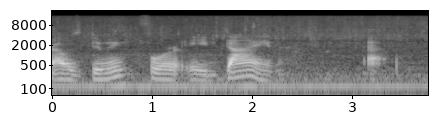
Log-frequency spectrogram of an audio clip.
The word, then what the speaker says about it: DYNE: actually a dinner I was doing for a dine app it's actually a new app here in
